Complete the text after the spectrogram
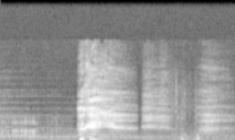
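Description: A young woman speaks briefly and quietly.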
